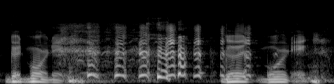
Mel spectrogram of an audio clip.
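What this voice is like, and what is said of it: Radio broadcaster voice. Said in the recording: “Sound like a radio broadcaster.”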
